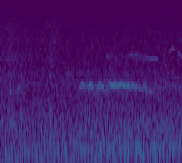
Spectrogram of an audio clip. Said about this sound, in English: Tawny owl calling again now.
